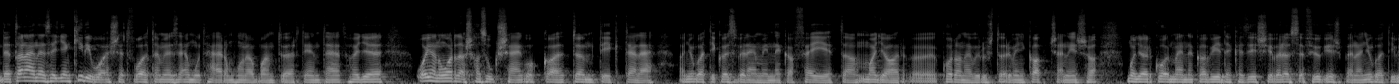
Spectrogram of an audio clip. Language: Hungarian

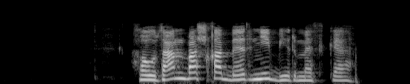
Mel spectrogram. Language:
Bashkir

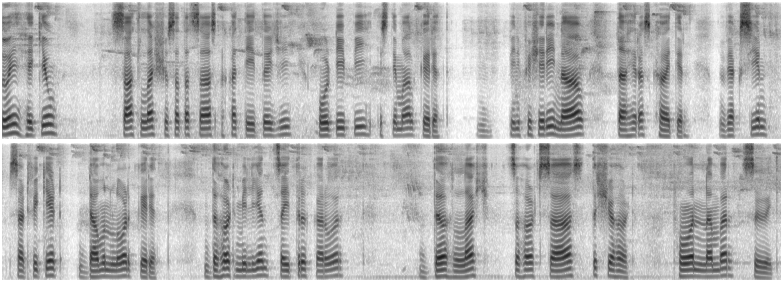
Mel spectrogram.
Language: Kashmiri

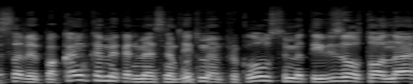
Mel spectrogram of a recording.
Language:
Lithuanian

